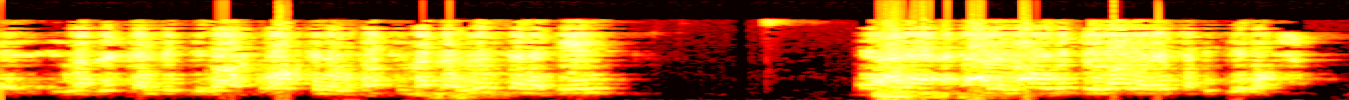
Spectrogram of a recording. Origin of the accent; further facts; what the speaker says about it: Egypt; أنا من مصر.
